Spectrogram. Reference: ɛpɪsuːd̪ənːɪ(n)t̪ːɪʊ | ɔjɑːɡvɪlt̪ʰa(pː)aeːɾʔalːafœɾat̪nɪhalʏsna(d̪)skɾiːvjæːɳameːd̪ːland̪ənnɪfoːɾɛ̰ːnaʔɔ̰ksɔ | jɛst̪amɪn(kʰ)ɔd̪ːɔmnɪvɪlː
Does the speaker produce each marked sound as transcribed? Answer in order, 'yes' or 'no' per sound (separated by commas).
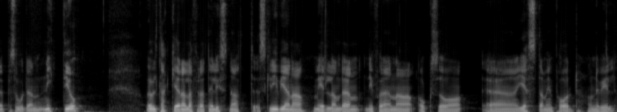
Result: no, no, no, no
